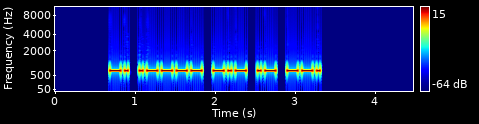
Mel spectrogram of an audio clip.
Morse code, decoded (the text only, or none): N1KAG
